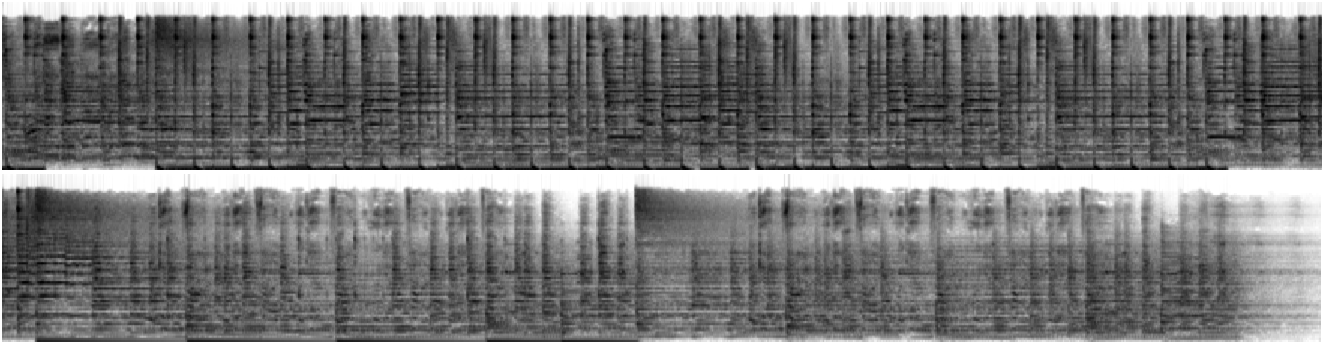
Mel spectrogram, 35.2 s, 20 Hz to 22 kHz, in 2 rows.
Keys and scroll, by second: 0.4 super+z, 2.8 space, 5.4 super+z, 6.8 super+z, 8.7 [, 12.1 super+z, 12.8 super+z, 15.5 space, 16.6 space, 28.5 super+z, 31.1 super+z, 32.1 super+z, 32.8 super+z, 33.0 space, 33.6 super+z, 34.7 super+s.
